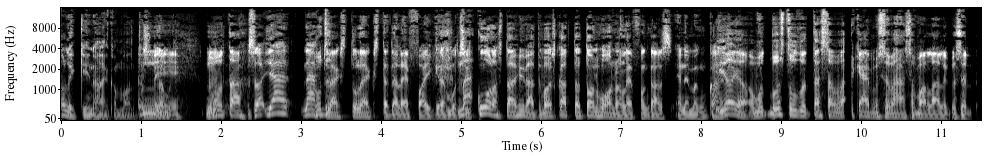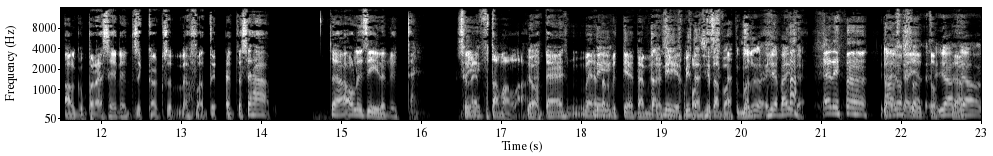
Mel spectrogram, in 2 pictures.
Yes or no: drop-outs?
no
